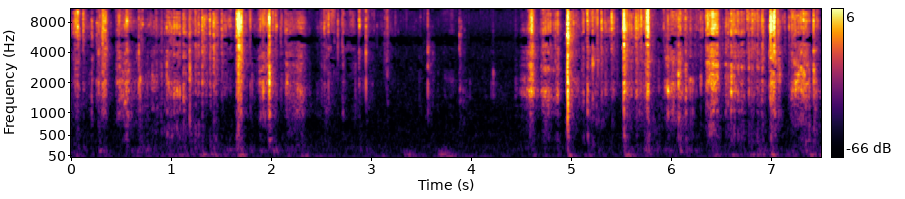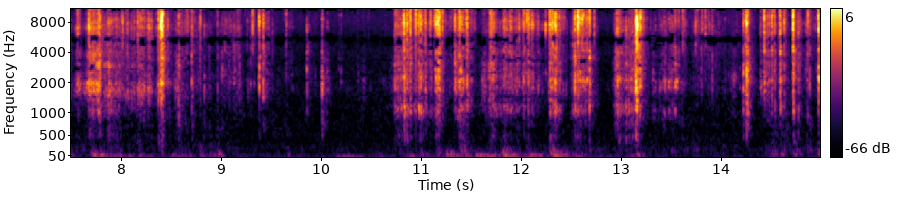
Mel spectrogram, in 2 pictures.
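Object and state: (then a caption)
Dry laundry soap bar being carved. A solid, palm-sized beige dry laundry soap bar is carved with a metal blade, its crumbly chunks and flakes falling off, and long nails are visible. Dense, bright scraping and crackling bursts come in three main stretches separated by quieter pauses. The crisp cuts break into many short crumbly snaps.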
